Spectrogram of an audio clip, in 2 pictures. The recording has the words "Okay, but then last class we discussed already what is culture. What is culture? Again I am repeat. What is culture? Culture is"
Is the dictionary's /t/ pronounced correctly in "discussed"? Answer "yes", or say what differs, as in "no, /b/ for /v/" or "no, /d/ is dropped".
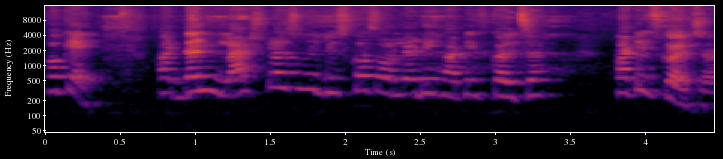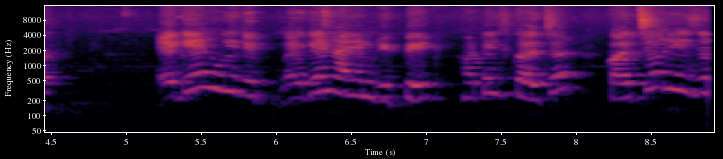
no, /t/ is dropped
